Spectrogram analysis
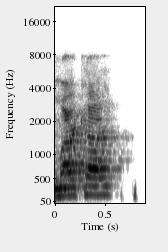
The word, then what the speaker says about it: Marcai: Antonio Antonio marcai okay you pronounce it Mark High Mark I yes sir okay I'd like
